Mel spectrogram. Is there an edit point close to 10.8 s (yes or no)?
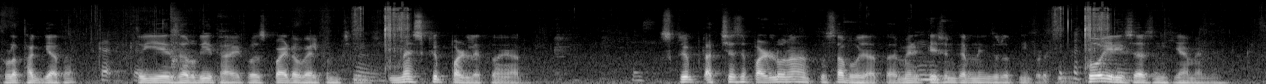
yes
